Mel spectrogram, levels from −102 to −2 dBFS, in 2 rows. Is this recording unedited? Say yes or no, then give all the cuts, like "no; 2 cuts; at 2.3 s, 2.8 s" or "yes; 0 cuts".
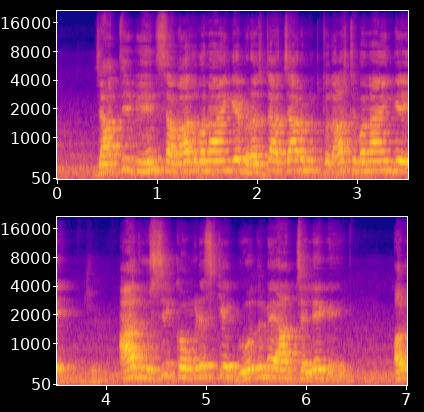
yes; 0 cuts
